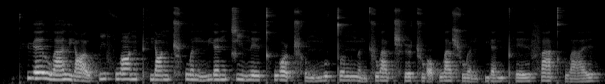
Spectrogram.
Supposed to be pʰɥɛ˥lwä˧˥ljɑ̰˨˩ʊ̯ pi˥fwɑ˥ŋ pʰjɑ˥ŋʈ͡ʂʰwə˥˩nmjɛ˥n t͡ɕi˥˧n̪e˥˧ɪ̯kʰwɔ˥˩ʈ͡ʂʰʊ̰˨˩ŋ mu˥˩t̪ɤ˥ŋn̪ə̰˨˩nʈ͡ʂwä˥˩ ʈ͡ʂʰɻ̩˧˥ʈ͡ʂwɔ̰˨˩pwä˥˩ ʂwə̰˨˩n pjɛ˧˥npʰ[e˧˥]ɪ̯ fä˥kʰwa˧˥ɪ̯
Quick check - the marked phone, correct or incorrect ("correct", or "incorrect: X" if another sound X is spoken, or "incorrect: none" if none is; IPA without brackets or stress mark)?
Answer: correct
